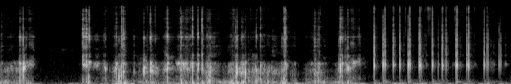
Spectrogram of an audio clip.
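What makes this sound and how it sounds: Long acrylic nails rapidly tap and scratch the tin lid and glass sides of a small lavender candle jar filled with wax, held in the hands. Quick, bright clicks with a short ringing tone mix with scratchy rustle. After a brief pause near the start, a crisper burst of fast, evenly spaced taps closes the clip.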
